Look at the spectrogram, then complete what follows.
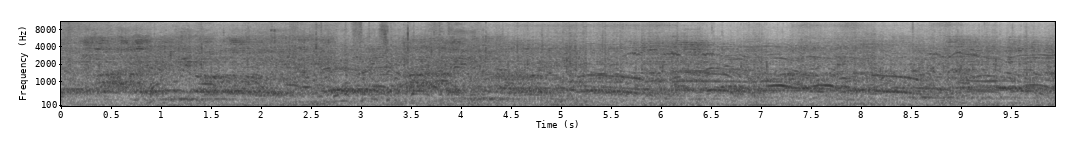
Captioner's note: crowd screaming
